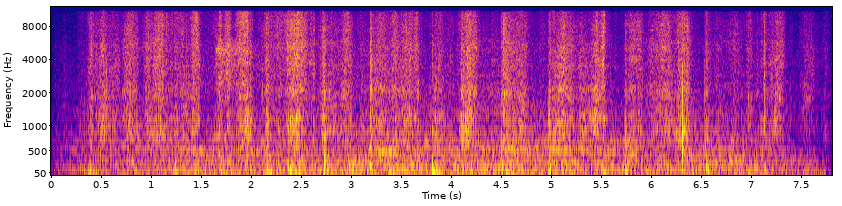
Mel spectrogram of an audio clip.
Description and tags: Perception of the sound: The sound of drying your hands with a toilet paper.
How the sound was recorded: Using a portable recorder (Zoom h2-stereo),with the recorder leaved in the sink while drying my hand with the paper.
where it was recorded? UPF Communication Campus taller's male bathroom, Barcelona, Spain.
